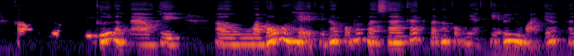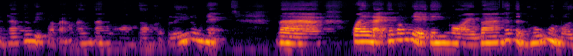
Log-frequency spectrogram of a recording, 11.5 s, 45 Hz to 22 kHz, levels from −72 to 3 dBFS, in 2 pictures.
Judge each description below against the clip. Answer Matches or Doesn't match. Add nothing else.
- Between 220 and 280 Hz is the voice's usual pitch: Doesn't match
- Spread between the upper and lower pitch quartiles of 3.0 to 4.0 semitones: Doesn't match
